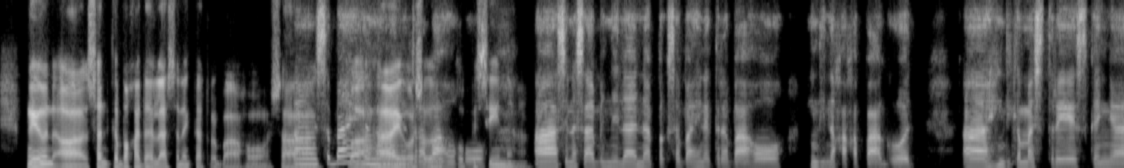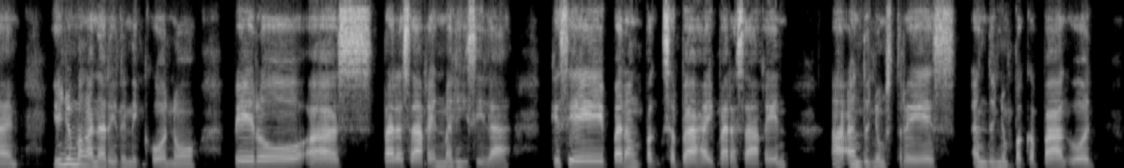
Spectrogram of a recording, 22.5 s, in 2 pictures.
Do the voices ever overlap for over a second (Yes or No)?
Yes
